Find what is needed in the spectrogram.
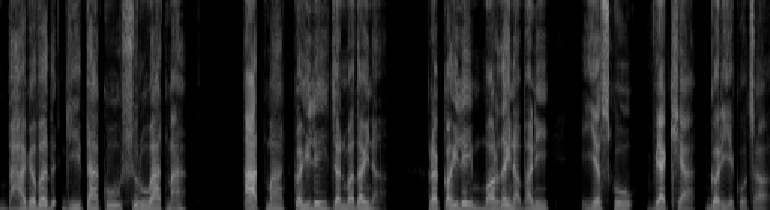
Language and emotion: Nepali, neutral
